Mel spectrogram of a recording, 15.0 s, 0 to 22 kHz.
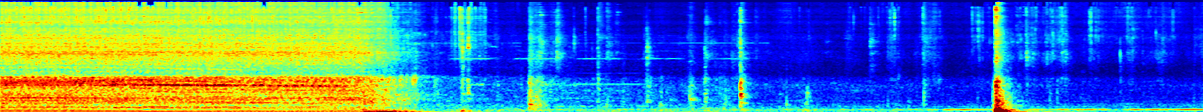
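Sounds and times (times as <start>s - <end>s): car engine idling: 0.0s - 5.6s.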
